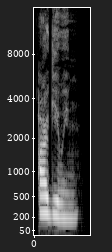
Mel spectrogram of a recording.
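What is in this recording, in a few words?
"arguing", US English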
